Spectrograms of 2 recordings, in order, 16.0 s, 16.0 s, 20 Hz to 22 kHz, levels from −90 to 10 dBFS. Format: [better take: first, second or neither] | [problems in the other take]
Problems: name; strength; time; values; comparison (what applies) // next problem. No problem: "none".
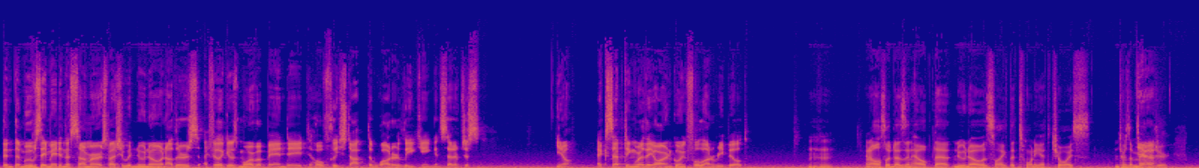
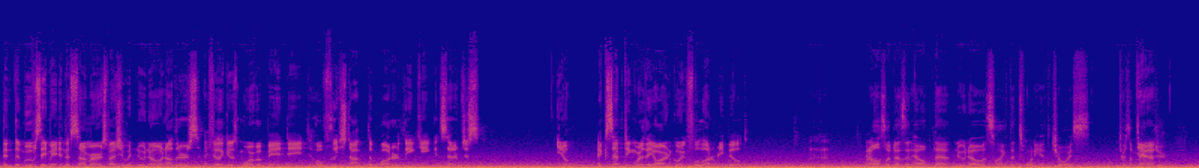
first | low rumble; loud; throughout; 1 dB below the speech; faint in the first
